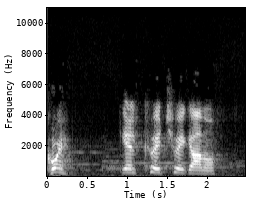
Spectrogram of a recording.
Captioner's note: speaking foreign language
